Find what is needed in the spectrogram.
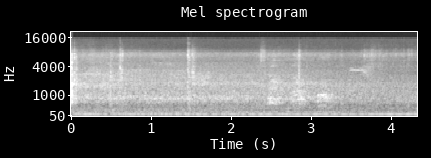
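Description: A few light clicks of small camping gear being handled over a steady low hum, with a dog barking faintly a couple of times around the middle.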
